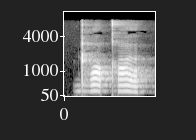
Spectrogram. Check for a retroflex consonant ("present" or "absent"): present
